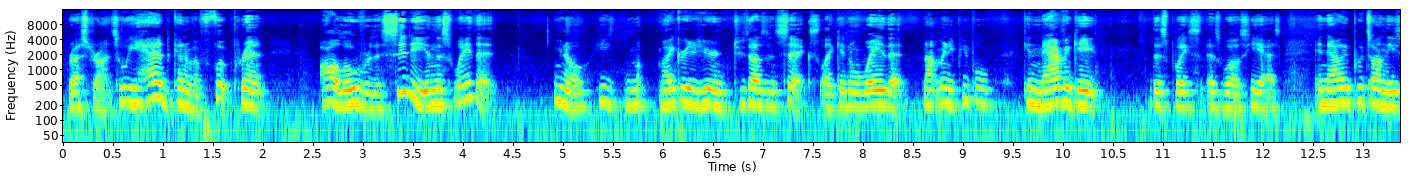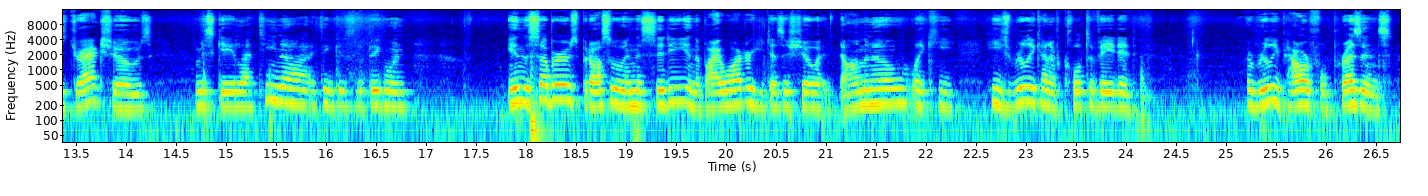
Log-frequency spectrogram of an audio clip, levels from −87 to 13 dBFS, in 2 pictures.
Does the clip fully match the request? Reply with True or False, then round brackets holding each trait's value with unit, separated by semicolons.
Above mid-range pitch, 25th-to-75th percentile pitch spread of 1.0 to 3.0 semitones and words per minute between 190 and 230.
True (195 Hz; 2.5 semitones; 195 wpm)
